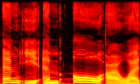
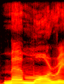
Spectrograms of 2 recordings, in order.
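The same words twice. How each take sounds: First: The middle syllable has a full 'o' vowel. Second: The middle syllable has a weak schwa vowel. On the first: The speaker calls it wrong. "但我们不读 memory" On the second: The speaker calls it right. "我们读、嗯Memory, 就把这个 MO 的音也变成了刷 sound"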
